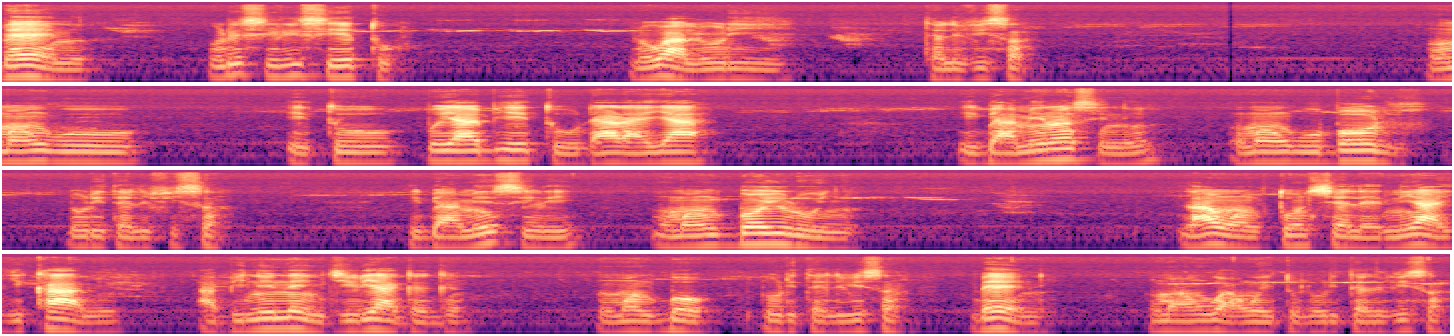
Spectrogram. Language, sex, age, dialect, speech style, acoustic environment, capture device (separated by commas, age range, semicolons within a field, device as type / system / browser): Yoruba, male, 25-34, Nigeria - Lagos Yoruba, happy; relaxed; excited, nature; silence, mobile / Linux / Chrome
